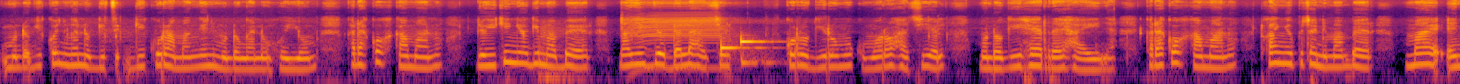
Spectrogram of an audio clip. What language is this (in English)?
Luo (Kenya and Tanzania)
